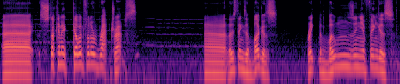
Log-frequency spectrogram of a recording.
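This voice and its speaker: A man's voice: a little high, animated, slow, fairly bright tone, clean tone. A man doing casual live video game commentary with a sardonic, dry sense of humour. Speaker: live streamer. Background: game music.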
